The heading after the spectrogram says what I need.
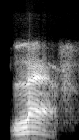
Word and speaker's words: laughs: word laughs la ugh since when does the GH have the sound F Y is GH pronouncing F laughs so when you're going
